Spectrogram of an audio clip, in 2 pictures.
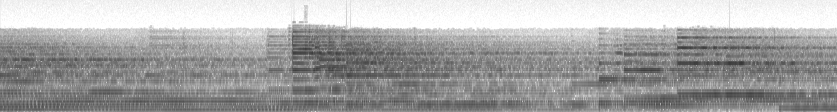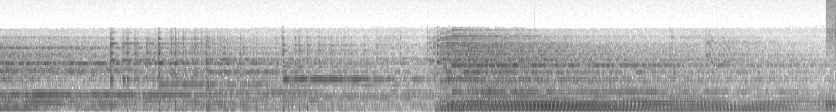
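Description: Sustained electric guitar chords ring out through a reverb effects pedal, washed in heavy reverb, notes smearing into a long shimmering tail, with a fresh strum near the end.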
